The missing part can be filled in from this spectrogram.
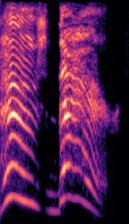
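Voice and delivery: loud, aggressive call. Retelling calling out in the dark woods: retelling a loud aggressive yell. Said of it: "real loud and aggressive".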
